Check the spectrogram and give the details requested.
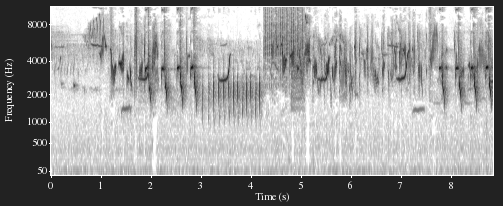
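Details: Sylvia warblers heard on a hunting lure recording, giving dense high chirps and upslurred whistled notes, a run of rapid clicking ticks, and a brief harsh rattle, with many birds calling at once.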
